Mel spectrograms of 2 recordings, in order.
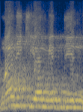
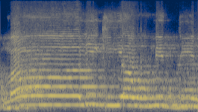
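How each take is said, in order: First: The first vowel is cut too short. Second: The first vowel is held too long. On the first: "Bukan juga langsung" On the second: "Ada yang panjang"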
